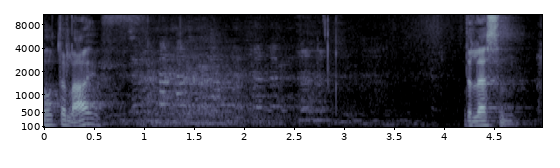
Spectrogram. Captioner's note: laughter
